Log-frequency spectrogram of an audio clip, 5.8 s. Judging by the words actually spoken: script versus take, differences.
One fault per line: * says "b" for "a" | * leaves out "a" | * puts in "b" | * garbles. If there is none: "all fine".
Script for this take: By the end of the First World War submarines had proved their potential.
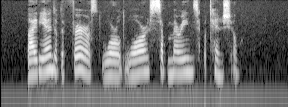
* leaves out "had proved their"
